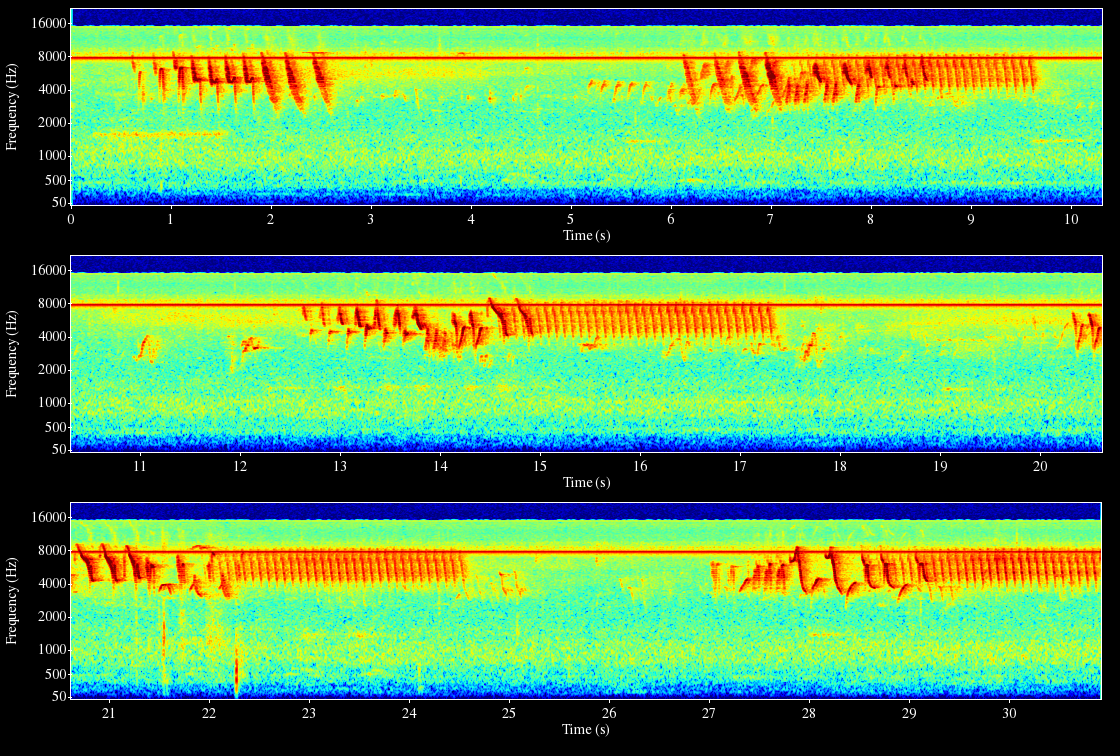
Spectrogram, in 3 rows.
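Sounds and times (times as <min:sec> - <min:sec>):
songbird singing: 0:11.0 - 0:25.3, 0:26.1 - 0:30.9.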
